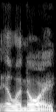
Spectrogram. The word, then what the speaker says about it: Illinois: What we do know is there's no noise in Illinois, as the saying goes about pronunciation, but we can't despise the day of small beginnings.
